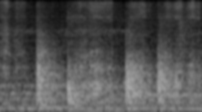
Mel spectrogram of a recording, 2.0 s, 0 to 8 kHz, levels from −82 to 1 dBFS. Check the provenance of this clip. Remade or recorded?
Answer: remade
